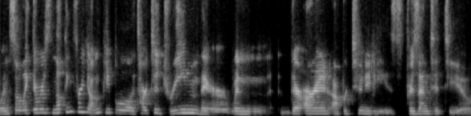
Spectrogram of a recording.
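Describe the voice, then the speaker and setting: A woman with a Chicago-area accent and ordinary pitch variation. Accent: Chicago-area American English. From Cicero, Illinois, US Midwest. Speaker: author. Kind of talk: conversation. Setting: live-streamed video event.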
